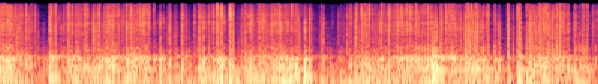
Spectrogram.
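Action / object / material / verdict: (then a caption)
scrape / metal mesh microphone grille / metal mesh / none. Long acrylic nails scratch across a black metal mesh microphone head, close up. The result is a dense, continuous rasping scrape, heavy in low rumble with a bright gritty edge, broken by a few brief dips.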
